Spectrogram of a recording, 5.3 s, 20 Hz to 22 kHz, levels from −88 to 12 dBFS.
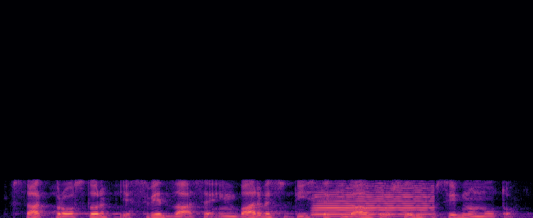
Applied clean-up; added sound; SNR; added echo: none; Bowed string instrument; 0 dB; reverberation time 1.8 s.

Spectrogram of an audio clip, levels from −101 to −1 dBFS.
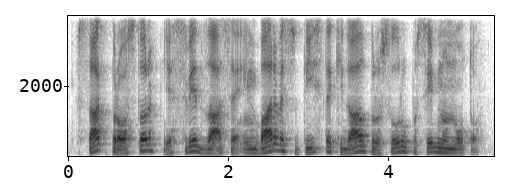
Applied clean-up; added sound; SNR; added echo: none; none; none; none.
